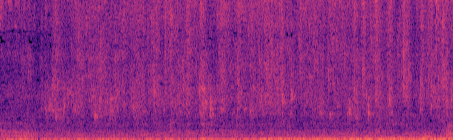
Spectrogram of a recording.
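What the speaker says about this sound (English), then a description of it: "we just need to get a tea towel, run it under some warm water" Warm tap water runs steadily from a kitchen faucet over a tea towel being soaked for covering proving focaccia dough, a continuous close hiss and splash with no talking.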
